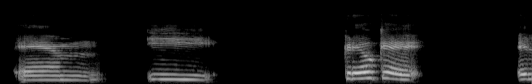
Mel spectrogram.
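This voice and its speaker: On a very clean recording with a silent background, a woman with a normal speaking voice talks at a fairly high pitch with fairly even intonation. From Venezuela. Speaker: writer and poet. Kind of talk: literary interview.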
